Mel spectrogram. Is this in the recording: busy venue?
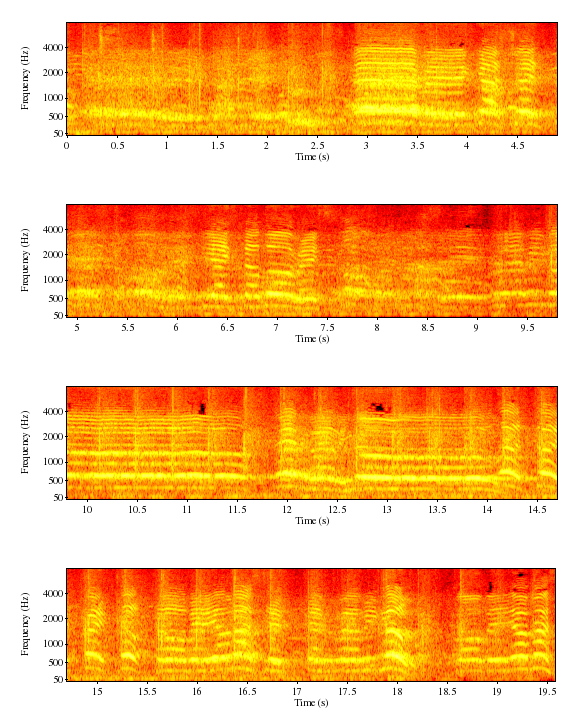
yes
